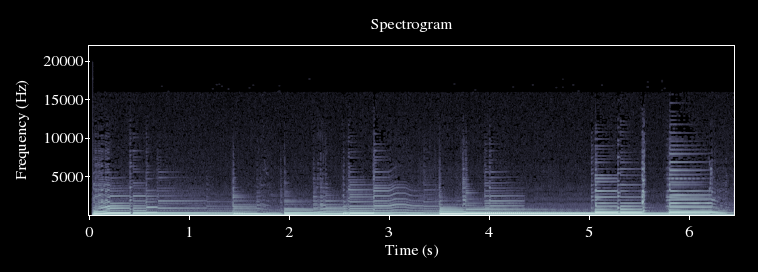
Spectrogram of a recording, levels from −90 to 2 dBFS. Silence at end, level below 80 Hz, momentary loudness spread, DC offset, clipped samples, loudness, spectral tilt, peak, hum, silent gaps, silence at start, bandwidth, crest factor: 0 s; -48 dBFS; 10 LU; 8%; under 0.1%; -21 LUFS; -7 dB/octave; -8 dBFS; 60 Hz at -45 dBFS; none; 0 s; 9.6 kHz; 12 dB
